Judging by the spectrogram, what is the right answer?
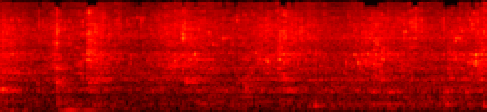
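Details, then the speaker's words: Apartment toilet: a steady hiss of water running and splashing because the fill valve won't shut off and the tank keeps overflowing; the fill assembly needs replacing. "because it was definitely overflowing I'm not sure why it won't stop like that but we will uh we'll just replace it and move on"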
